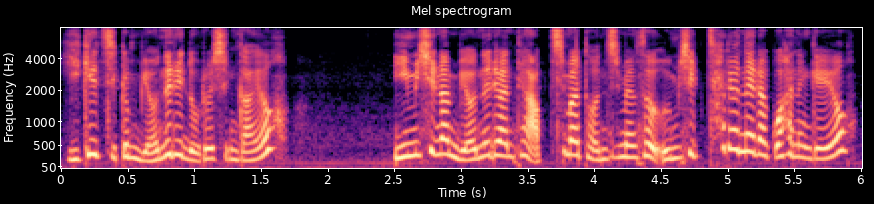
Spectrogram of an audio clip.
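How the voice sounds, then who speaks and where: A defiant young pregnant bride in an audio drama, voiced by a woman. She speaks firmly and indignantly in a high, lively voice. The recording is dry and close. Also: brisk, no room sound. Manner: firm, indignant. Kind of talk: dramatized story dialogue.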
